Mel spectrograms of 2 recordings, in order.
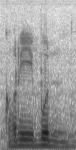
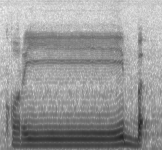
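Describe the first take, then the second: First: The word ends with an added 'un' sound. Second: The word ends on a bare 'b' sound. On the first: The reading continues without stopping. "Kalau diwasolkan langsung qaribun" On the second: The reader stops at this word. "jadi kalau dia berhenti qarib"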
